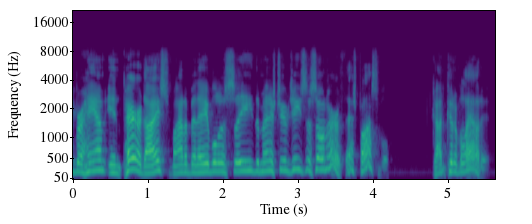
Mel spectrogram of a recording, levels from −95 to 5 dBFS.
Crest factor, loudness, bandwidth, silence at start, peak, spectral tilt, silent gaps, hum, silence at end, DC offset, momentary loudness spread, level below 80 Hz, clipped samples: 20 dB; -34 LUFS; 8.6 kHz; 0 s; -14 dBFS; -6 dB/octave; none; none; 0.1 s; under 0.1%; 9 LU; under -90 dBFS; under 0.1%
